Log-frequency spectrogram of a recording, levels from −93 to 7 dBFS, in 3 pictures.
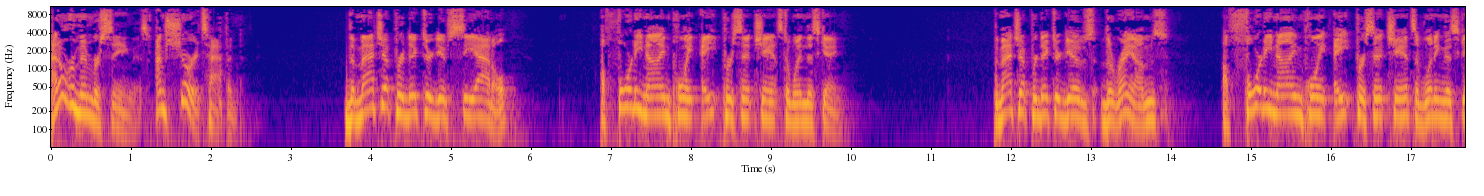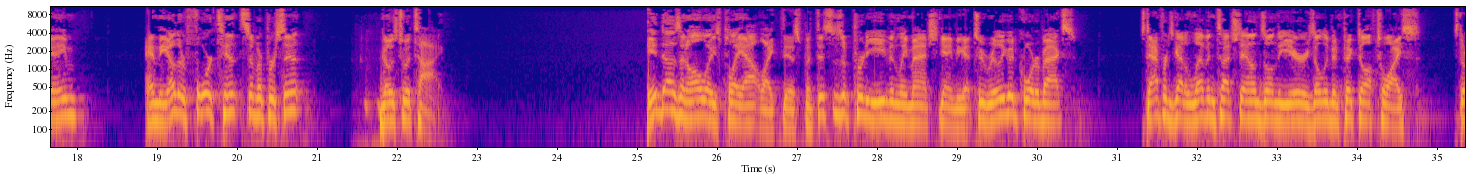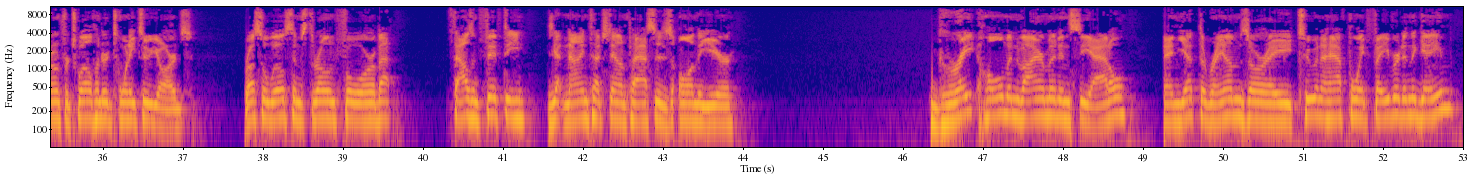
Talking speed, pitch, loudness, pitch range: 135 wpm, 145 Hz, -16 LUFS, 125-160 Hz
